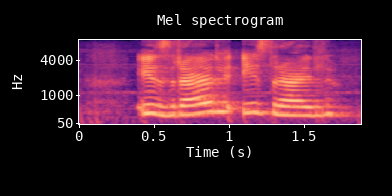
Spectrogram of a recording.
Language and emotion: Russian, positive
